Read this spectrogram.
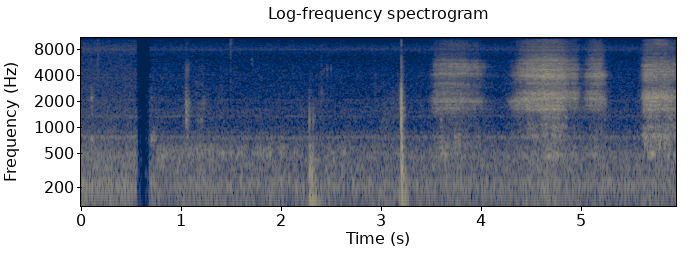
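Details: Sneezing fit with some coughs: a few short, sharp sneeze-like bursts with faint puffs of breath over quiet room noise.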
